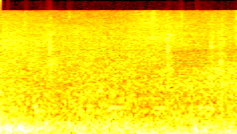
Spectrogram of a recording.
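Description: Low, uneven rumble of wind buffeting a handheld microphone, with a single faint click near the end.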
